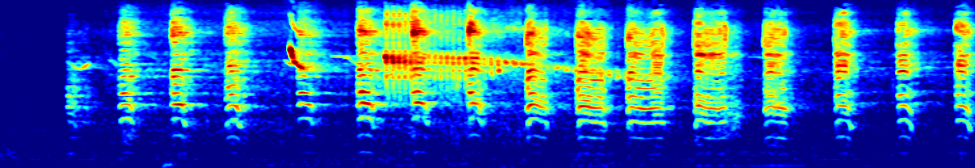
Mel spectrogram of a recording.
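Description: Egyptian goose honking in a long, steady series of loud, harsh, nasal calls, about a dozen in quick rhythmic succession, with no talking.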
